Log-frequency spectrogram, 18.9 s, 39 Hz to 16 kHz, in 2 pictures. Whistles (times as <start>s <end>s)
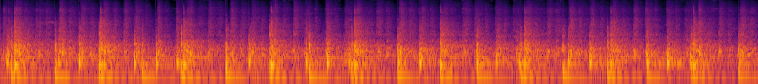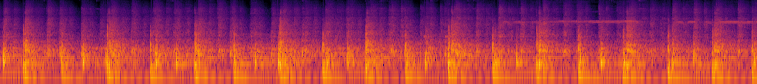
0.3s 1.1s, 15.6s 18.9s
